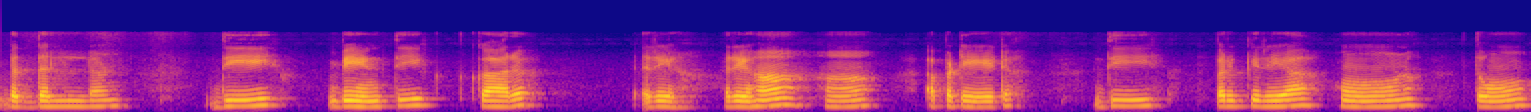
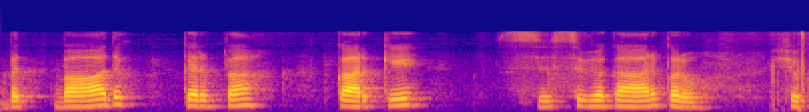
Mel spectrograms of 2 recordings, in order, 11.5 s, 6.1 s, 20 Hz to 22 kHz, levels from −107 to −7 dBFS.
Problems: constant background noise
